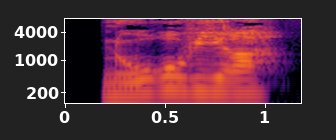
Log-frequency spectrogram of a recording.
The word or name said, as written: norovirus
